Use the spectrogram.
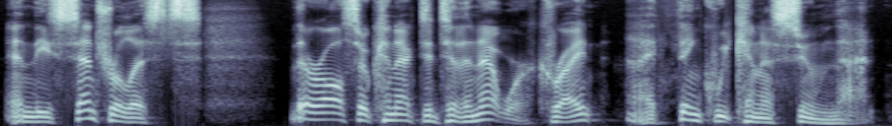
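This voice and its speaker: Brash young starship captain, close dry sound. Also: male voice, mid-range voice, animated, a little slow, no echo. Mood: serious, businesslike. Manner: slangy, blunt, cocky. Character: brash, casual young male starship captain, hot-headed but loyal. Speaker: video game voice actor. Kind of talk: voiced video game character lines.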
